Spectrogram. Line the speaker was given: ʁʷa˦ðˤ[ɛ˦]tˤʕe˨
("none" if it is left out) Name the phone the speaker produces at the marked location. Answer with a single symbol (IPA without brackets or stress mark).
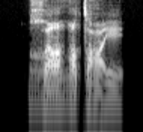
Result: ɛ˦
